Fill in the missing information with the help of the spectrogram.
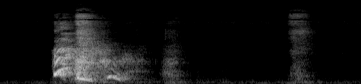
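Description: One forceful sneeze with a voiced burst, followed by two softer breathy exhalations; an ordinary sneeze.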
